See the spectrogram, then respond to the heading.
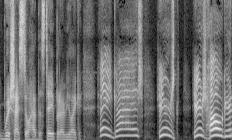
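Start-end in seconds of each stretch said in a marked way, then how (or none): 1.9-4.7 squeaky cartoon voice, very high and very slow. Recalling a voice once used on an old tape, South Park character voice. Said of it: "I sound like a South Park character".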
